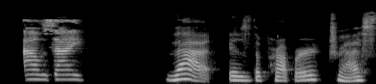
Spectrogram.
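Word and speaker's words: áo dài: Okay, well, I don't know how to say this, but it's AODAI, and this is apparently the pronunciation from Google. Aozai.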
